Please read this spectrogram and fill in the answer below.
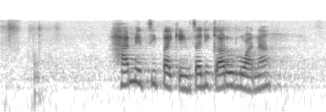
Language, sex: Southern Sotho, female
